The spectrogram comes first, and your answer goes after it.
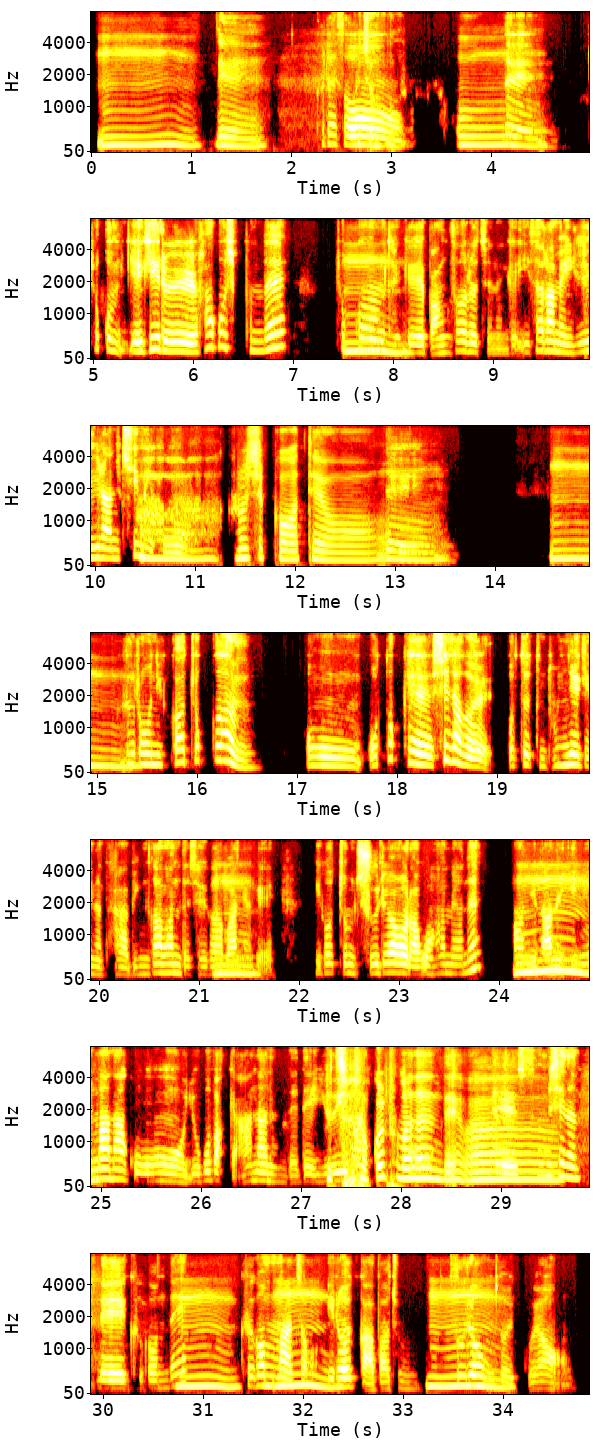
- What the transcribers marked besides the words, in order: other background noise; laughing while speaking: "그쵸"
- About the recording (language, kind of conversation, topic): Korean, advice, 가족과 돈 문제를 어떻게 하면 편하게 이야기할 수 있을까요?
